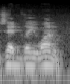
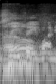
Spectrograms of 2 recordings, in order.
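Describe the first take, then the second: First: The letter Z is said as zed. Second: The letter Z is said as zee. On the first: This is the non-American way of saying it. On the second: This is the American way of saying it.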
